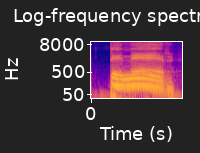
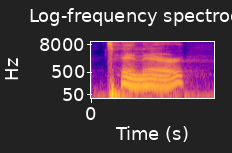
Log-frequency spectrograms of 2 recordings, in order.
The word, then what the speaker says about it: tener: Tener. And notice how I pronounce the T. It's a very soft T. I don't say tener, I say tener.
